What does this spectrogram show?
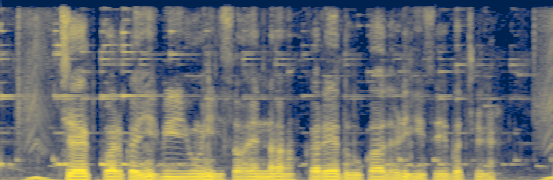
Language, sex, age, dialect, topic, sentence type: Hindi, male, 25-30, Kanauji Braj Bhasha, banking, statement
